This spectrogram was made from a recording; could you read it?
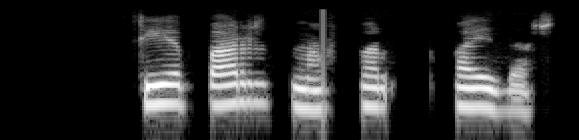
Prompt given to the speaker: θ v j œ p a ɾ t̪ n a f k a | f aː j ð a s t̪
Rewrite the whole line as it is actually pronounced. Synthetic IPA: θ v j ɛ p a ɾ t̪ n a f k a | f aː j ð a s t̪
